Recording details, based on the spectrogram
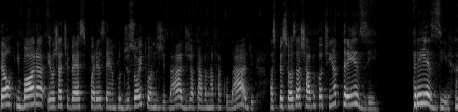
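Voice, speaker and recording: A woman with an unremarkable speaking voice talks at a fairly high pitch and a fairly slow pace, with ordinary pitch variation. The recording is very clean, with a silent background. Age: 40s. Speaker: podcast host, holistic therapist. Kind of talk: reflective monologue.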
